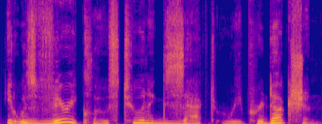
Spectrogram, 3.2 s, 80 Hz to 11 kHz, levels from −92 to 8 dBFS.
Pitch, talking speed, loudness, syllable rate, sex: 160 Hz, 150 wpm, -19 LUFS, 4.6 syllables/s, male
